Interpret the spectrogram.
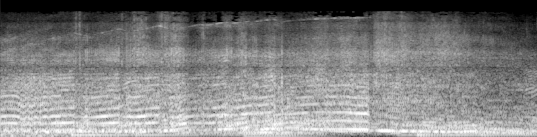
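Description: Race car engine revving up and down repeatedly while the car is held stationary at the drag-strip start line, building revs before the launch.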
